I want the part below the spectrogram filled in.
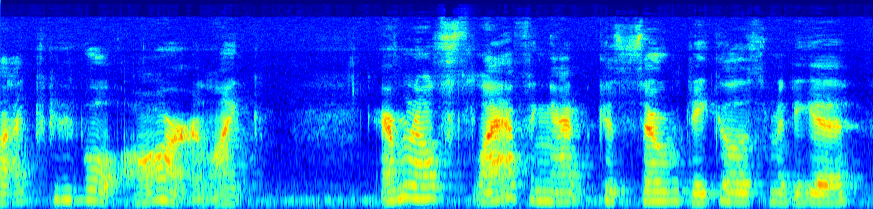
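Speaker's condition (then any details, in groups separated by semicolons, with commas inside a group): Disability causing slurred speech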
